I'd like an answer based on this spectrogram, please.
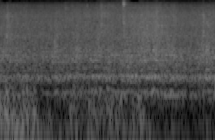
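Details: Honey bees buzzing during a spring hive inspection in a bee yard, with brood boxes opened; a steady low hum with tonal bands, overlaid by heavy rumbling handling noise and wind at the start.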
